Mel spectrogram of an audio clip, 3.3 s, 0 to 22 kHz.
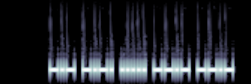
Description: Morse code, heard as a keyed tone, about 31 wpm, 700 Hz. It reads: KC5QQ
